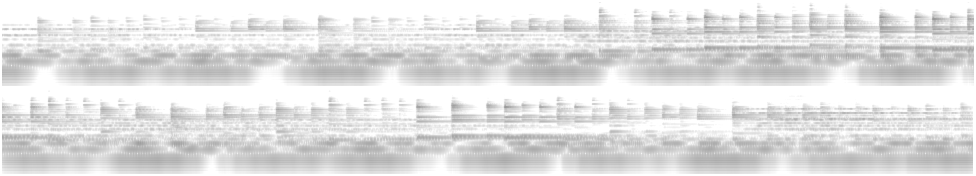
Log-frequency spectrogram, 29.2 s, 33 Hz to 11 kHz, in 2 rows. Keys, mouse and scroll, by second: 3.1 ., 3.3 5, 3.5 Return, 24.5 0, 24.7 ., 24.9 2, 25.1 5, 25.6 Return.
